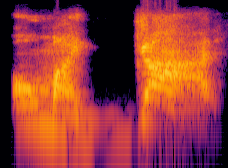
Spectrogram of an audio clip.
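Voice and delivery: long drawn-out appalled cry; horrified outcry. Retold or imitated. Storyteller watching the mess squirt everywhere, slow appalled cry. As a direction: stretch it out in mock horror. Acting out horrified reaction to explosion.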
